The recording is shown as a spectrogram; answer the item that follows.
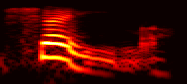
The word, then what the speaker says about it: shem: It says S-H-E-M. But when you go and try to pronounce it, it'll be shame.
